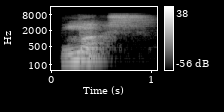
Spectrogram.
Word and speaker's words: Muslim: okay so now just bear with me say the word was okay was now replace the WTM and keep everything constant and you get mas was muss was muss was muss again it's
